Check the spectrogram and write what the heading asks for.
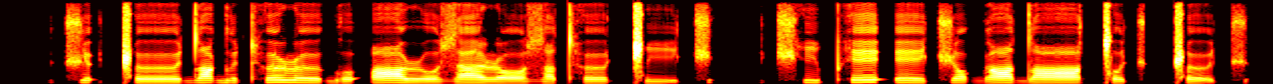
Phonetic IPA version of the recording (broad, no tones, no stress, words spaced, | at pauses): t͡ʃʏʔǁɵː dɑɡɵtʰɵ ɭɵːɡoʔɑ ɹoza ɭɔːzɑtʰɵːǁit͡ʃ | t͡ʃʰipʰe ʔeːt͡ʃɔɡɑ dɑː ǀot͡ʃǁɵt͡ʃ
